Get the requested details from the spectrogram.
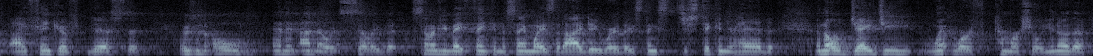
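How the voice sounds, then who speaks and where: A middle-aged man preaching a sermon in a somewhat high voice. He repeats key phrases for weight, dropping to near-whispered lows and climbing to loud, emphatic peaks. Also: rough recording. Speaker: pastor.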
